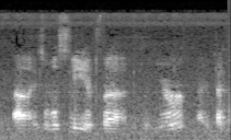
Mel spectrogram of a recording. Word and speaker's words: Muir: And so we'll see if Muir, that's how you say his name.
